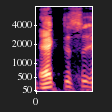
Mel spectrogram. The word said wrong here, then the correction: ecdysis: Is it ecdysis or ectasis? – I always, in class, always pronounced it ecdysis. But I'm going with you.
